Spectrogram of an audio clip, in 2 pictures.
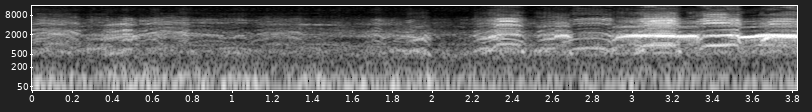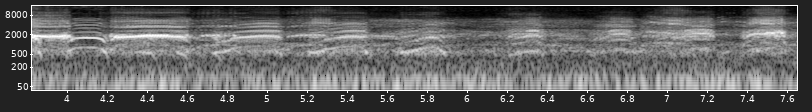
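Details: At a nest with an egg and a newly hatched chick, GoPro 4 recording from 15 May 2016: a Black-headed gull's drawn-out, grating cries swell loudly mid-clip amid quicker clipped calls from nearby gulls and low wind rumble.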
